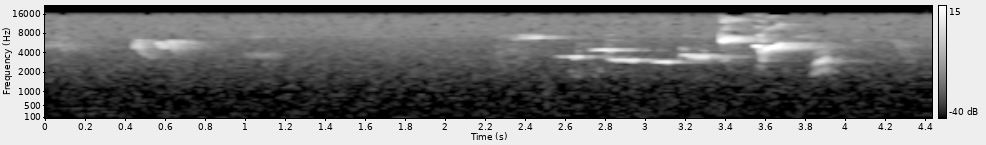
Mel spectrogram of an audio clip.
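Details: Type 2 song of a Tickell's blue flycatcher, starting after a quiet pause as a rapid series of short, very high, thin whistles and squeaky notes in quick succession, with soft environmental hiss behind.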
